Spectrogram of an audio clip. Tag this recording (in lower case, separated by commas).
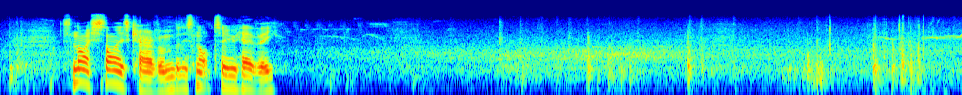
speech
